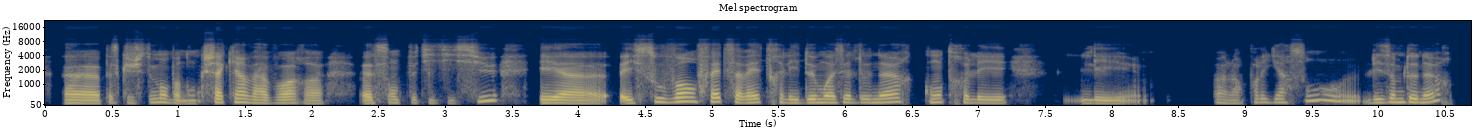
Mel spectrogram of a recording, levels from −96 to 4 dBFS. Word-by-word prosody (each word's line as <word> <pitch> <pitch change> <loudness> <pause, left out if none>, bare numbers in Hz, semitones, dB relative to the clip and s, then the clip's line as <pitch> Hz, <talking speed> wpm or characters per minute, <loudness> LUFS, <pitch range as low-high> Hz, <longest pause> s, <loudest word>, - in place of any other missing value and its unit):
Heu, 130 -1 +5
parce 145 - -6
que - - -3
justement 160 +7 0
pendant 120 -4 -2
que - - -2
chacun 165 +1 +5
va 135 -2 +1
avoir, 135 +1 +1
heu 120 -1 -1 0.3
heu, 135 - +5
son 145 +1 -4
petit 135 -1 -9
tissu 200 - -3 0.3
et 140 -1 +5
heu, 130 -2 +3
et - - +5
souvent 180 +6 +2
en 200 - +1
fait 185 +1 +3
ça 155 - +2
va 150 - +3
être 165 +1 -2
les 145 -1 -1
demoiselles 155 0 +1
d'honneur 160 +4 0
contre 165 -2 -3
les 140 -2 -2 0.5
les 135 - -3 0.5
alors 135 -3 -7
pour 160 - -8
les 160 - -6
garçons, 230 +9 -3
heu, 225 - -4
les 150 +1 -2
hommes 170 - +1
d'honneur? 170 +6 +1
155 Hz, 210 wpm, -24 LUFS, 135-170 Hz, 0.5 s, Heu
